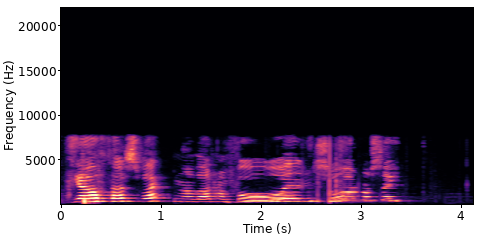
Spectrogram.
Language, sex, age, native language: Icelandic, female, 11, Icelandic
